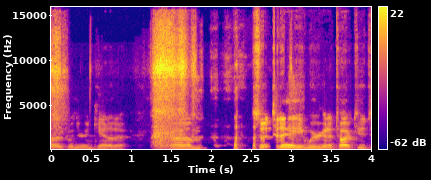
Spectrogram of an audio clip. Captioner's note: chuckling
